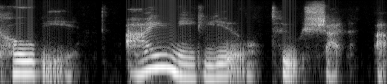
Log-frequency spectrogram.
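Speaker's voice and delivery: soft, very drawn-out whisper. Retelling how a child spoke to a stuffed animal: imitating a whisper. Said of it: "he then whispers to a stuffed animal".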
